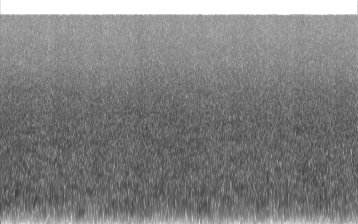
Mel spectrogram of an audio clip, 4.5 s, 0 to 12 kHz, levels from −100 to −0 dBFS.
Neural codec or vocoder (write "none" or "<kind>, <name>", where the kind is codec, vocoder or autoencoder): autoencoder, DAC-VAE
